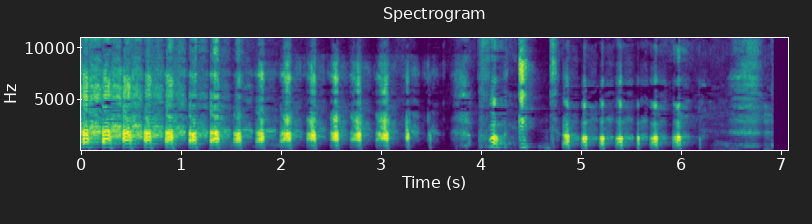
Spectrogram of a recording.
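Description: A person laughing hard: a long run of quick 'ha' pulses, about five a second, then after a brief catch of breath a few more uneven bursts that trail off near the end.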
